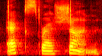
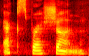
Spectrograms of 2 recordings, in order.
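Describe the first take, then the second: First: Ex-pres-sion, each syllable of "expression" drawn out slowly; slow, split into syllables. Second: Said in the usual way. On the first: Shown as a demonstration. Teacher slowly claps syllables of "expression" for students. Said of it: "We hear three syllables". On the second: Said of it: "we have something like expression or".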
